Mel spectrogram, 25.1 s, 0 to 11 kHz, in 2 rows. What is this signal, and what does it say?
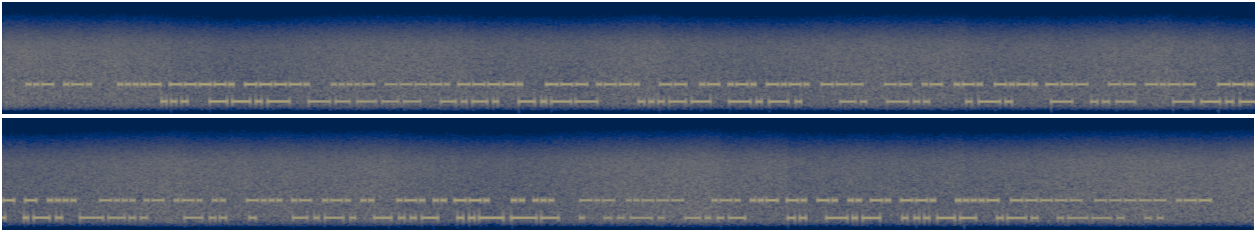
Morse code, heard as two keyed tones, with radio static. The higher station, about 31 wpm, 890 Hz: UR 499 499 OP MARCO MARCO MY QTH BARI BARI RIG IS K2 RUNNING 400W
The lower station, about 21 wpm, 380 Hz: SQ0CY 3C ND R TU QRZ DE CX2EFX IK3RPI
